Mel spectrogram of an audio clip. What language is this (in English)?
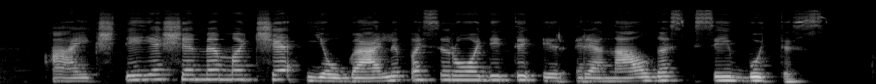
Lithuanian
